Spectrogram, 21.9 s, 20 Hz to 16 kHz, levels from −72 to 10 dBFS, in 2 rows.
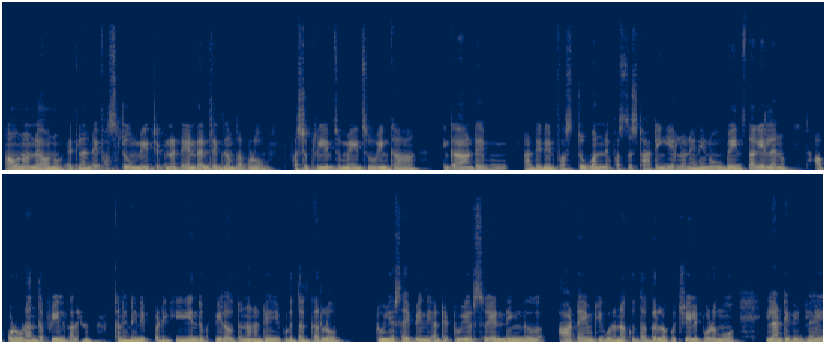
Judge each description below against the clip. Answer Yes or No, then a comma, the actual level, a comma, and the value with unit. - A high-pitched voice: No, medium, 165 Hz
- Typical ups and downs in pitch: Yes, average, 3.3 semitones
